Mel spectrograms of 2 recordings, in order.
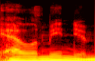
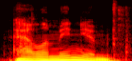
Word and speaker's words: aluminium: Like the way we say aluminum. Yeah, aluminium.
